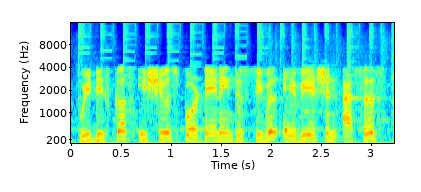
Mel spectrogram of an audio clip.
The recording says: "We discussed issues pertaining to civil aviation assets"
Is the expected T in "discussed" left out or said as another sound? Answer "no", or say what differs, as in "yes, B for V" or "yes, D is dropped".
yes, T is dropped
